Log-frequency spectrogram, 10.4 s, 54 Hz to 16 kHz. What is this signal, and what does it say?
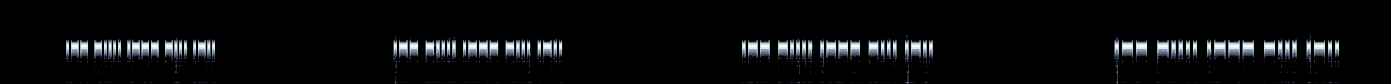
Morse code, heard as a keyed tone, about 56 wpm, 690 Hz. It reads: W6JBL W6JBL W6JBL W6JBL
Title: Speed Racing - USA 1x3 Call Signs 45wpm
